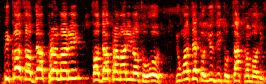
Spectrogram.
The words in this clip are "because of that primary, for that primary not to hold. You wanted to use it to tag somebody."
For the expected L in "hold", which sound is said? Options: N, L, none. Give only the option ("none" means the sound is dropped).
none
